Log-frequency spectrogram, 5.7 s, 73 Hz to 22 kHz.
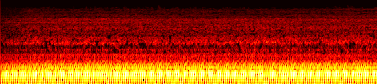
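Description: The engine of a 1984 Honda Magna VF700C motorcycle runs with a steady, loud, throbbing drone and holds a constant high idle, with no talking.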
